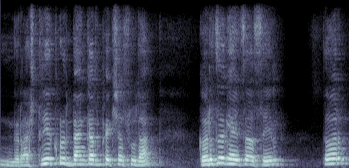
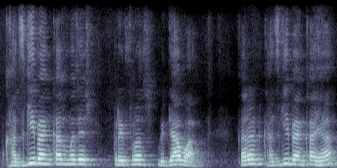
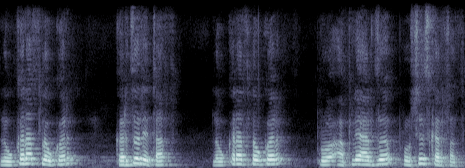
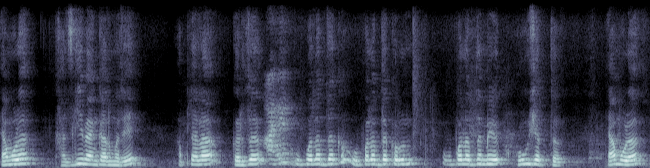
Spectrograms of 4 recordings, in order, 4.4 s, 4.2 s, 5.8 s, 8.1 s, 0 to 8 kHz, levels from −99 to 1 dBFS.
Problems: none marked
